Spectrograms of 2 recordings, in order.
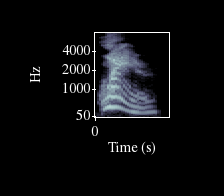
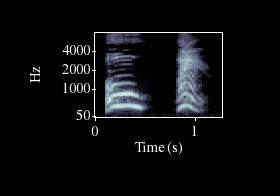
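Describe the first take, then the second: First: Said in the usual way. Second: High, loud anguished cry of Oh, where; frantic wail. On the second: Acted. Mother searching everywhere for her money, frantic high cry.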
